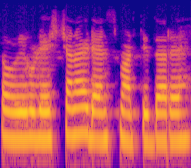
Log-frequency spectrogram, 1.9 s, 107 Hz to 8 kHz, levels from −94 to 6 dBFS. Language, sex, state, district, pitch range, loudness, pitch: Kannada, female, Karnataka, Dharwad, 220-230 Hz, -12 LUFS, 225 Hz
